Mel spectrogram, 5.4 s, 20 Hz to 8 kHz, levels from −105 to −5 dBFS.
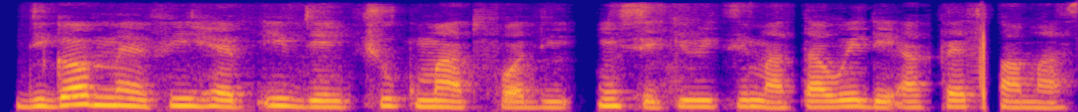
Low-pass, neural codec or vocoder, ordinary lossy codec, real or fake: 7.2 kHz; none; AAC, 32 kbps; real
